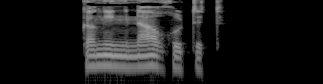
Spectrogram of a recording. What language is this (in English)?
Central Yupik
